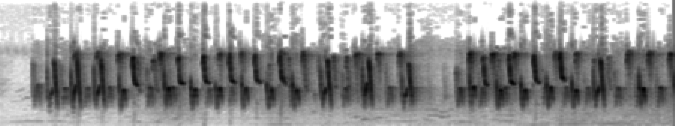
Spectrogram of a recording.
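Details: Energetic bar-winged prinia song for prompting answers from other prinias: long unbroken streams of fast, sharp, high chirps, a short break near six seconds, then the rapid chatter resumes.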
